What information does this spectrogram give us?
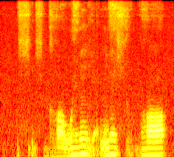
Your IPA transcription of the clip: ç ḭ˩ ç ɡʱ ɔ˩ w e̤˥ ŋ ʎ a̰˩ ɲ ɛ̤˥ ç o̤˩ bʱ ɔ˥

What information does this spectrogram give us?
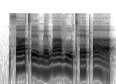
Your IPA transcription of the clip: θ aː tʼ ɛ̃ː m ɛ w aː v ũː tʰ ɛ pʼ aː

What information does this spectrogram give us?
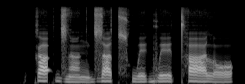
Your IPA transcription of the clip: k a˦ ʔ d͡z ã˨˩ ŋ d͡z a˥˧ t͡sʰ w e˧ ɡ w e˦ t̪ʰ a˥˧ l ɔ˨˦

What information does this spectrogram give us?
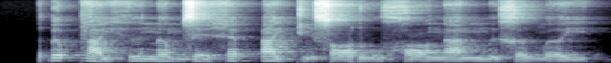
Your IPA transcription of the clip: ɗ ə˦˥ p̚ v a˧˩ j h ɨ˧ n ə˨˦ m z e˨˩ h ɛ˦˥ p̚ ʔ a˧ j k ḭ˧˨ s ɔ˨˩ ɗ u˨˦ x ɔ˨˩ n a˨˦ n m ɨ̰˧˨ x ə˨˩ w m ə˧ j

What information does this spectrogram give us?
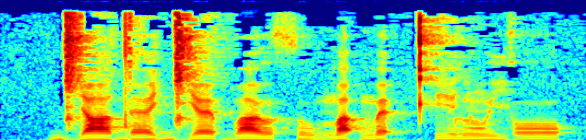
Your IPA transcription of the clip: d͡ʑ ä˨ d ɛ˦ d͡ʑ ɛ˨ b a˨ ʊ̯ θ u˦ m ä˦ ʔ m ɛ˦ ʔ kʰ i˨ l ũ˨ j o˨

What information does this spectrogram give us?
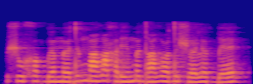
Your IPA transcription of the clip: ʃ u x ɔ ɡ͡b œ m œ d œ ŋ͡m ɛ ðˤ e x ə ɾ e m œ d̪ e ðˤ u d ə ʃ œ l œ ɡ͡b ɛ

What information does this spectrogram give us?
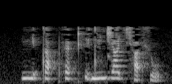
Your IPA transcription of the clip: ɲ ɛ˦ ʔ t ä˦ ʔ pʰ ɛ˦ ʔ kʰ ḭ˦˨ d ĩ˦ d͡ʑ ä˦ t͡ɕʰ ä˦ ʔ ʃ ṵ˦˨

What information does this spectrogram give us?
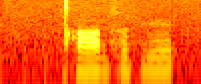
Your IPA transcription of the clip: ǀʰ a d͡z ʊ pʲ e

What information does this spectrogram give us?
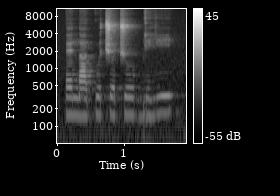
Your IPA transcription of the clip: ɛ˨ n a˨ kʷ i˨ t͡ʃ ʊ˨ t͡ʃ uː˨ ɡ͡b i˨ j i˦

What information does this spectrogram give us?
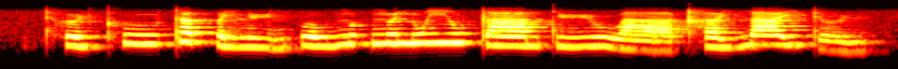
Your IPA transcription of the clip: t̪ʰ ɵ˨ ɥ kʰ uː˧ t̪ ɐ˥ k̚ ɐ˨ j l yː˨˩ n p o˧ w ŋ ʊ˥ k̚ ŋ ɵ˥ n w iː˥ w t̪ aː˧ m t̪ yː˨˧ w aː˨˩ kʰ ɐ˧ j n̪ aː˥ j t̪ ɵ˨˩ ɥ

